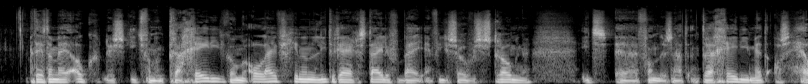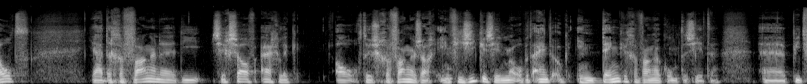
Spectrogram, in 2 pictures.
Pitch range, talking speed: 95-115 Hz, 190 wpm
